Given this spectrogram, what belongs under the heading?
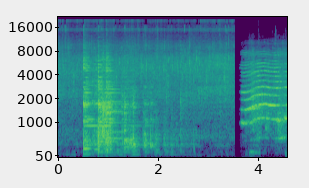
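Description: Fish frying in a home kitchen pan while a curry simmers on low heat, a steady sizzle with stirring clatter. The sound cuts out briefly, then returns with a brighter, hissing sizzle.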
